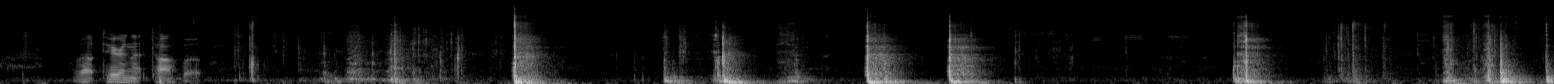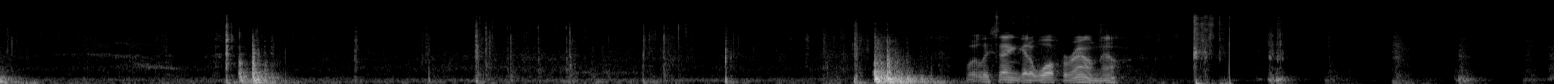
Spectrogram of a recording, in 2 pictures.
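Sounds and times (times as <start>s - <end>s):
heavy blows on wood: 5.1s - 5.7s, 6.7s - 10.0s, 12.4s - 12.9s.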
